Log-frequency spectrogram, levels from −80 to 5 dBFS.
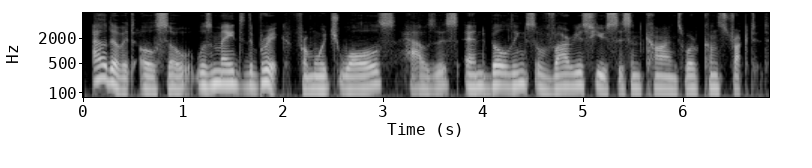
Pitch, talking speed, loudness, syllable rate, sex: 135 Hz, 185 wpm, -18 LUFS, 4.5 syllables/s, male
